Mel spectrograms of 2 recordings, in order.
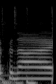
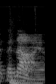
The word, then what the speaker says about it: Pinay: But instead, they would say Freska, the Pinay, because they'd have to break it up phonetically, because they would say Pinay. And I'd be like, ugh, my ears would bleed, it's not Pinay.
